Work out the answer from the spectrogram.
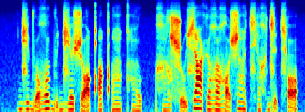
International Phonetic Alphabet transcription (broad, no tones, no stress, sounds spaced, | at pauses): d͡ʑ ʉ d̪ ṵ ʁ u d̪ ṵ d͡ʑ ø ʃ ɔ̰ qʼ e qʼ æ̤ qʰ ṳ | χ æ̤ ʁ ʂ ṵ ɕ ɑ x y ʁ ø ʁ ɔ̰ ʃ ɑ̤ t͡ɕʰ e̤ χ d͡ʑ ɑ̰ t͡ɕʰ ɔ̰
